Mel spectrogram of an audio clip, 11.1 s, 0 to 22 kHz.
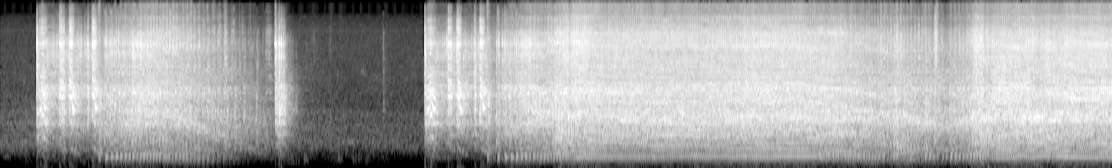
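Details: CPI SUV125 scooter first start after carburettor strip, clean and rebuild, choke held by hand, carb possibly empty; catches, dies after two seconds, restarts and settles to an uneven wavering idle with blips; not yet clearly sorted.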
